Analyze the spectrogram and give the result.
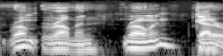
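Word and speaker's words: Romijn: How do you pronounce it? Roman.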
